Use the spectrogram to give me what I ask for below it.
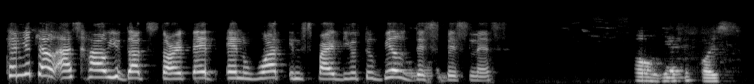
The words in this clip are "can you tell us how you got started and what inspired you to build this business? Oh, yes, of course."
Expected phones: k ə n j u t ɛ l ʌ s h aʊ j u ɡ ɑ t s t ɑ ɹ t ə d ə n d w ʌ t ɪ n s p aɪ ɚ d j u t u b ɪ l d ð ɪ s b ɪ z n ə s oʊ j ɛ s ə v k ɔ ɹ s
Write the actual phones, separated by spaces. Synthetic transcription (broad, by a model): k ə n j u t ɛ l ʌ s h aʊ j u ɡ ɑ t s t ɑ ɹ t ə d ə n d w ʌ t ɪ n s p aɪ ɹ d j u t u b ɪ l d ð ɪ s b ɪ s n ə s oʊ j ɛ s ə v k ɔ ɹ s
